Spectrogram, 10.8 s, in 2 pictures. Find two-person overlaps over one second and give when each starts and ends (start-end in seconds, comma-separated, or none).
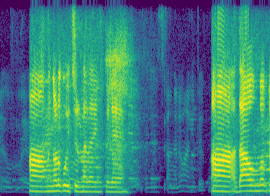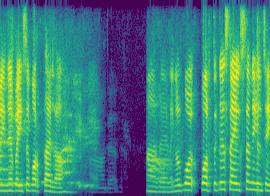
0.6-2.4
